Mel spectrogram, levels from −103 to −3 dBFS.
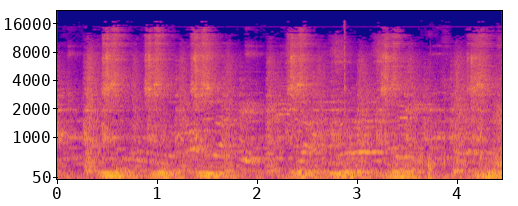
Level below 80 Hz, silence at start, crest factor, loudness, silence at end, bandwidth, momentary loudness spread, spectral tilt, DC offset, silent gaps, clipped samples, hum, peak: -32 dBFS; 0 s; 16 dB; -25 LUFS; 0 s; 17 kHz; 7 LU; -3.5 dB/octave; under 0.1%; none; under 0.1%; none; -8 dBFS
